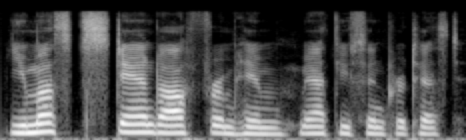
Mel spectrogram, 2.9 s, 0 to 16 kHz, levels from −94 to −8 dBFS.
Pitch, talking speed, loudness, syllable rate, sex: 180 Hz, 165 wpm, -16 LUFS, 4.3 syllables/s, female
